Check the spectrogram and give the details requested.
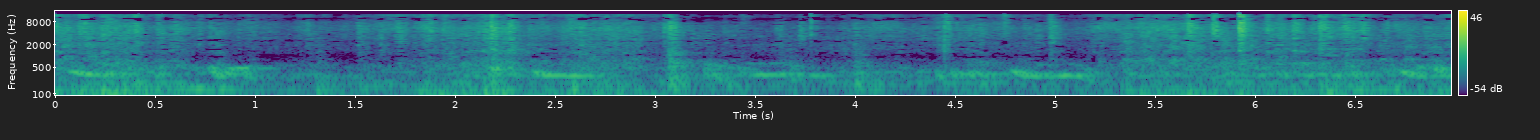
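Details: Racing pigeons of the Davy Van Roy line, imported to Pakistan, in a group of twelve; short low coos rise and dip, repeated several times over a steady background hum with occasional clicks and knocks.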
